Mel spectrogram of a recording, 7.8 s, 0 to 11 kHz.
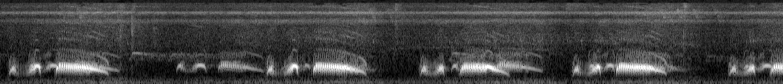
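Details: Spotted dove in the thổ sấm cooing style, 2020: phrases of two or three quick short coos and then a long, rounded, descending coo, repeated about every one and a half seconds in an even series.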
